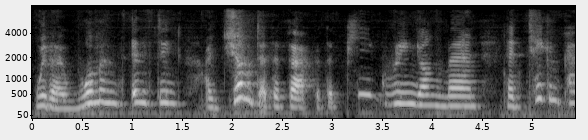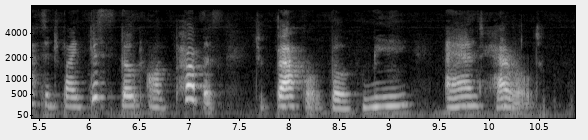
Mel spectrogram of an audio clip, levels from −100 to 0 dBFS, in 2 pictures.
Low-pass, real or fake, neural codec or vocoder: 7.2 kHz; fake; codec, 44.1 kHz, 7.8 kbps, Pupu-Codec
